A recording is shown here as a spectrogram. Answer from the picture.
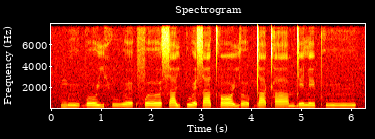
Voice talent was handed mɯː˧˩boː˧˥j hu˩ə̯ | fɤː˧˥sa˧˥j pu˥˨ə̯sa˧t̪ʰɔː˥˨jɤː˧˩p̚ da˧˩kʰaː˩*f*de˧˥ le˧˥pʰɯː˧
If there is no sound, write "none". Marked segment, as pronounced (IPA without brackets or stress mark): m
